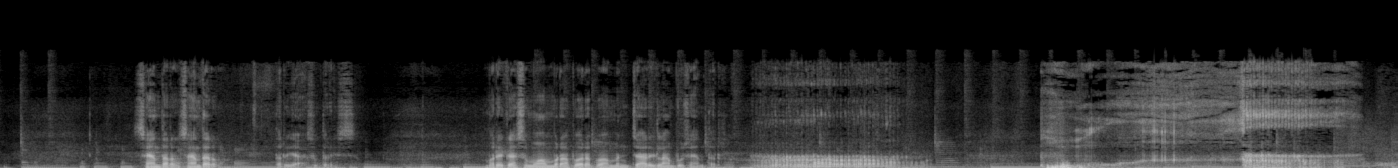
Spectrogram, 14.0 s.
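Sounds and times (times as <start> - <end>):
speech: 1.4 - 3.6, 4.9 - 7.8
deep rough growling: 7.4 - 9.4, 10.4 - 13.9.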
